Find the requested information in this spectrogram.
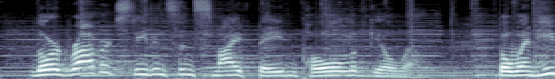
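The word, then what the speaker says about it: Baden-Powell: lord robert stevenson smythe baden pole of gilwell but when he was around scouts he was simply bp and by the way the correct pronunciation of his name is pole like in whole not powell like in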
